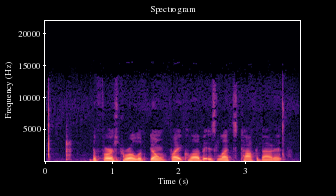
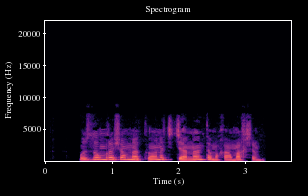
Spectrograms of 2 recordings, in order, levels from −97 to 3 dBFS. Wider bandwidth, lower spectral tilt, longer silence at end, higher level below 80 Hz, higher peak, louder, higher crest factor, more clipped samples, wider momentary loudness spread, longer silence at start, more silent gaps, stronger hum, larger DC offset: first, 12 kHz vs 7.4 kHz; first, -8 dB/octave vs -5 dB/octave; about the same, 0.3 s vs 0.4 s; first, -54 dBFS vs -86 dBFS; first, -2 dBFS vs -14 dBFS; first, -20 LUFS vs -30 LUFS; about the same, 18 dB vs 16 dB; neither; first, 12 LU vs 9 LU; second, 0.3 s vs 0.55 s; neither; neither; neither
